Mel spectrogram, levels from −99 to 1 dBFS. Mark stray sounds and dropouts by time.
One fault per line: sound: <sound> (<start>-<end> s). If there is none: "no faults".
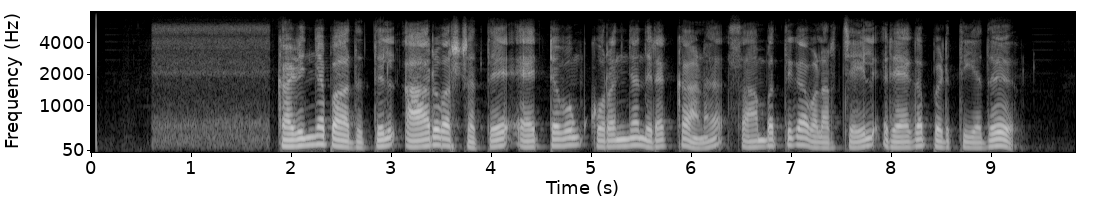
no faults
